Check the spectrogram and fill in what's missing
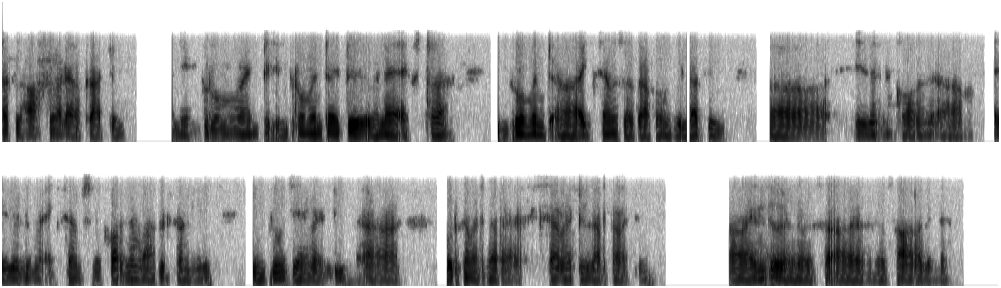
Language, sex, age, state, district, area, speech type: Malayalam, male, 18-30, Kerala, Idukki, rural, conversation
